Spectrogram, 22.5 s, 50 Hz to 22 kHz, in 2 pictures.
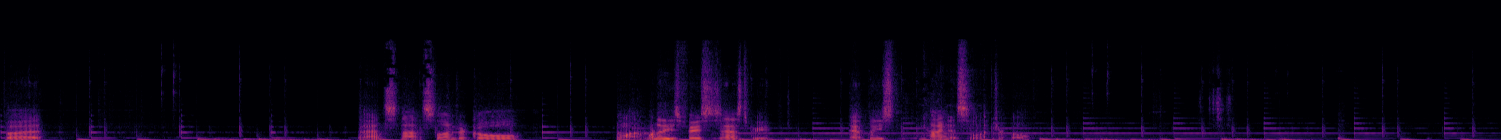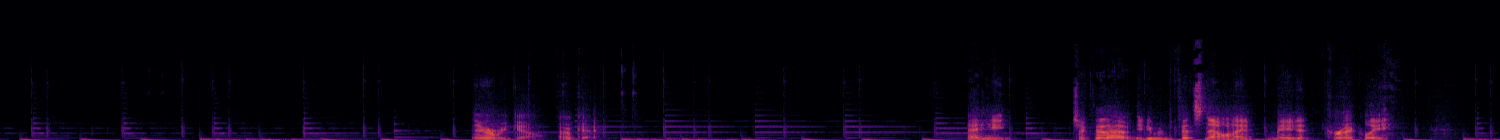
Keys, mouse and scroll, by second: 1.2 click, 3.3-5.0 middle drag, 5.9 middle click, 8.1 click, 9.5 click, 12.3 click, 15.9 click, 17.5 middle click, 18.7-20.4 middle drag, 21.3 middle click.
